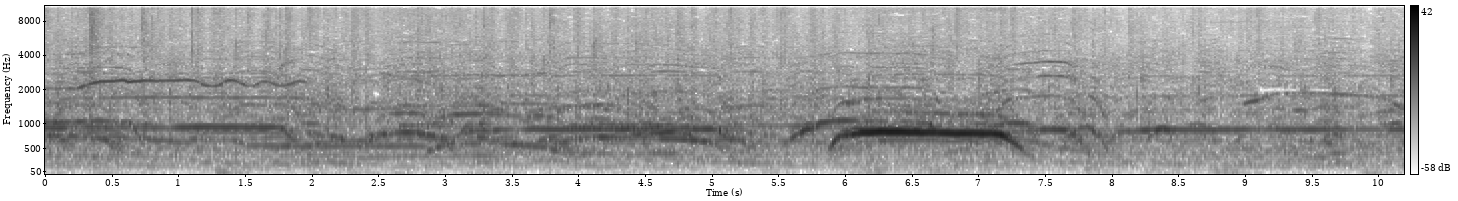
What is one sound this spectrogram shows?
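A large crowd cheers, whoops and shouts loudly.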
